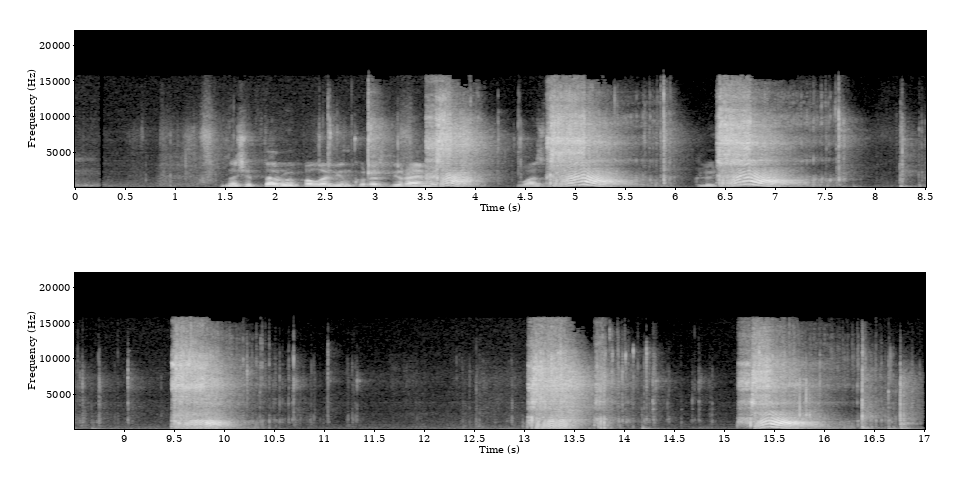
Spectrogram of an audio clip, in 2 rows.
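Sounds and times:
pneumatic impact wrench: 3.5 - 7.8, 9.5 - 10.7, 13.0 - 14.4, 15.2 - 16.8.

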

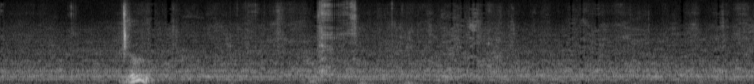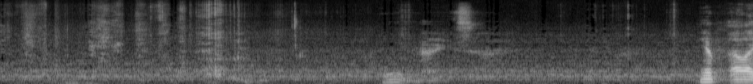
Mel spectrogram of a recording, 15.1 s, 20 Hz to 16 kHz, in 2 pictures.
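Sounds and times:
faint steady hum: 0.0 - 15.0
packaging rustling and scraping: 5.8 - 10.4.

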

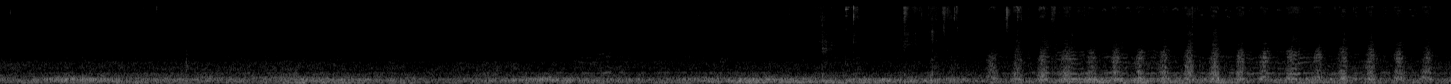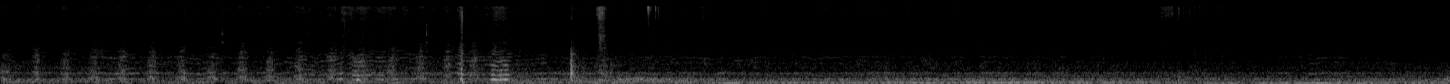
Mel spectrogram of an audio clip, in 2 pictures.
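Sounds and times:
honey bees buzzing: 9.8 - 24.8.

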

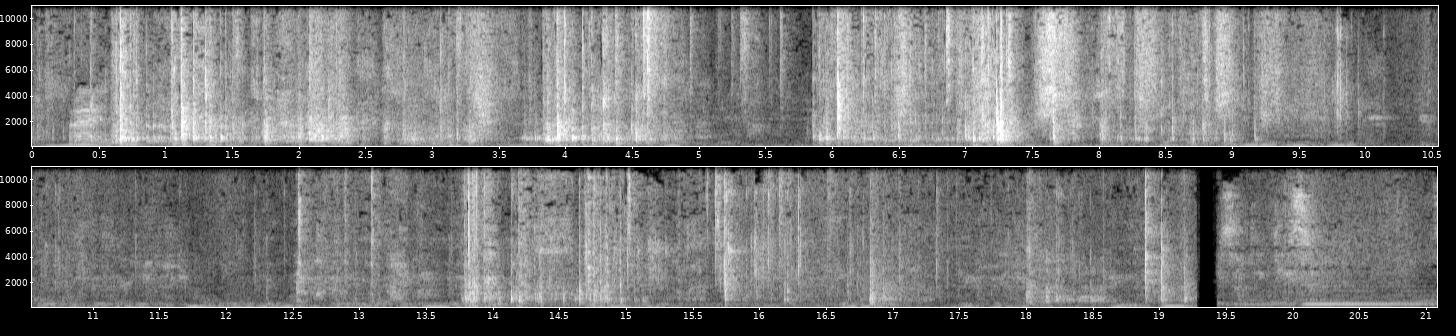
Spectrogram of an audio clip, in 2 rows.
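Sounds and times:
plastic bottle crackling on tile floor: 0.0 - 4.9, 5.8 - 9.1.

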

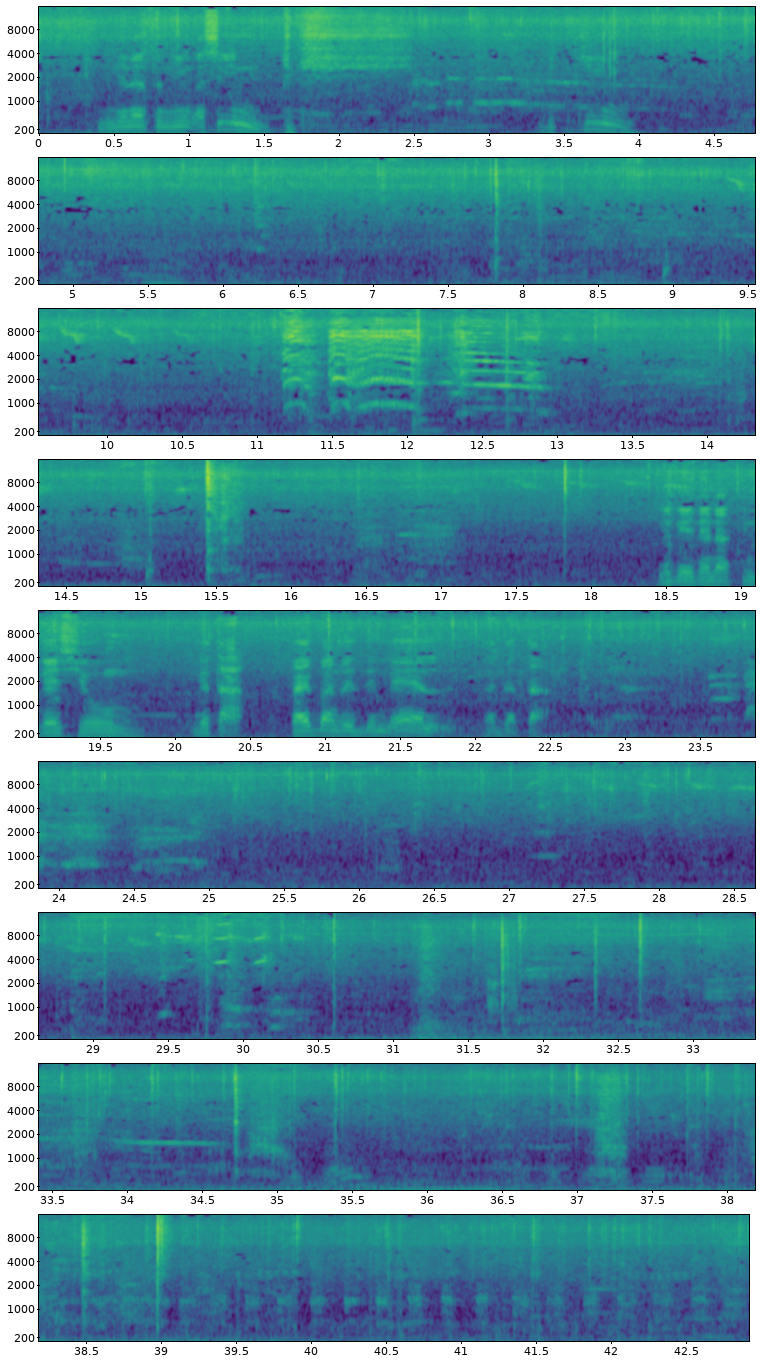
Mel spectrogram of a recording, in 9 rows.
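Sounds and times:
beans sizzling in a wok: 0.0 - 42.9
rooster crowing: 2.2 - 4.6, 8.4 - 10.1, 11.1 - 15.0, 23.0 - 25.1, 32.8 - 35.1
chickens clucking: 36.5 - 42.9.

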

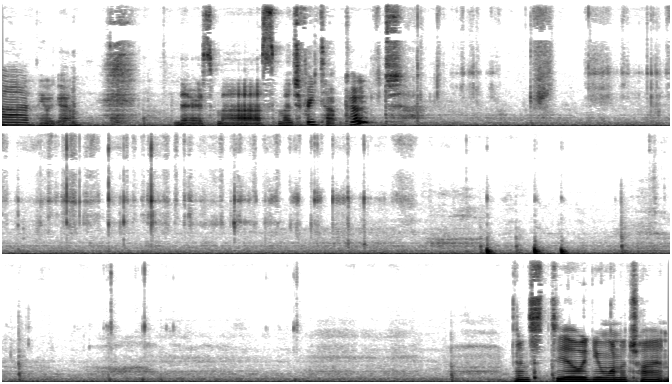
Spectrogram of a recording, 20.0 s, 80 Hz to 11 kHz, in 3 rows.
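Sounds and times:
low steady hum: 0.0 - 20.0
glass bottle clicks and scratches: 6.2 - 10.7.

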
